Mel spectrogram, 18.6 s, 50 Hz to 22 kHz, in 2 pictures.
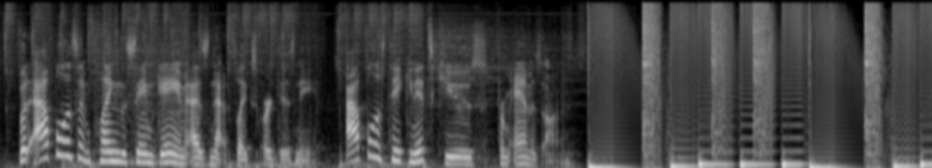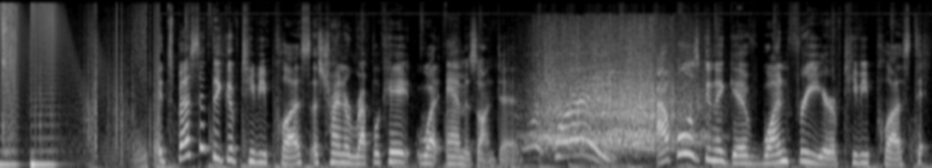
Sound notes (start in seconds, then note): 5.9 upbeat music; 14.4 audience applauding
